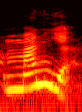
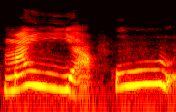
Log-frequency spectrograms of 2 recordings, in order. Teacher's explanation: seolah-olah nun tersebut tidak ada atau tidak terbaca. Mayya tidak dibaca man ya, tetapi may yaquulu dimasukkan. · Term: idgham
